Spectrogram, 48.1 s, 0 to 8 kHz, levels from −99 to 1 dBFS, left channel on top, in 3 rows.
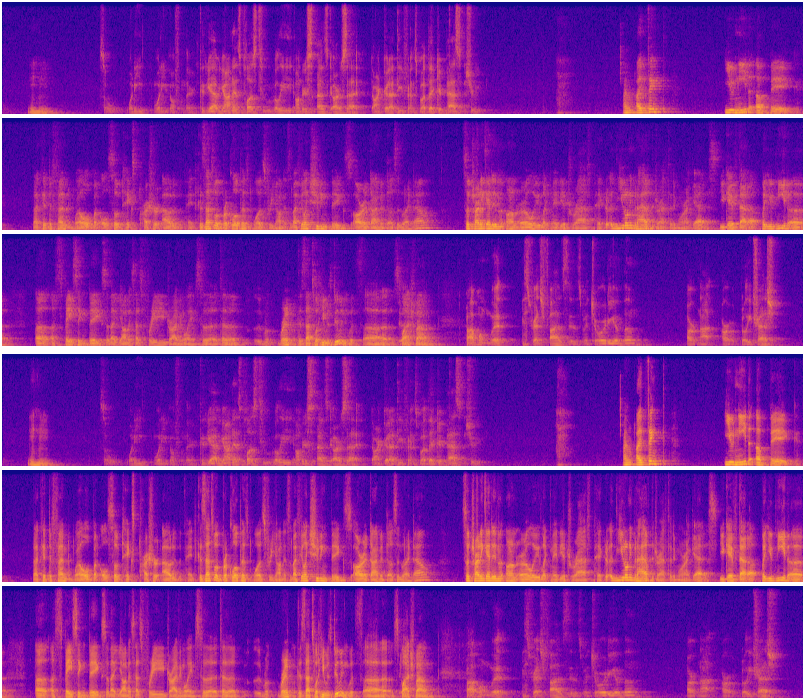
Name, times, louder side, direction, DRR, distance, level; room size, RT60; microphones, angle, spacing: voice 1, 0.5-1.0 11.1-11.3 12.4-13.1 14.5-16.0 16.6-24.6 25.3-32.1 32.7-41.0, right 4 dB, 50° right, 11 dB, 0.4 m, -24 dB
voice 2, 2.0-2.3 2.5-7.1 7.4-9.5 40.0-40.5 41.3-42.0 42.4-44.8 45.7-47.5, left 2 dB, 30° left, 7 dB, 0.7 m, -35 dB
10.5 x 7.2 x 2.6 m, 0.82 s
head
